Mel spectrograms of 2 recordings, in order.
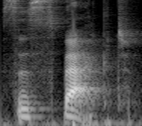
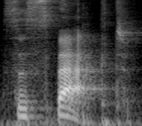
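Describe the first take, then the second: First: The stress is on the second syllable. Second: The stress is on the second syllable.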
